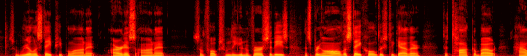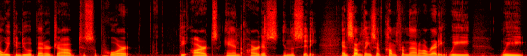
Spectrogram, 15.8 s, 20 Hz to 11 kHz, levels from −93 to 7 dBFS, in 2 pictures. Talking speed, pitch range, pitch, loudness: 185 wpm, 100-125 Hz, 110 Hz, -30 LUFS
